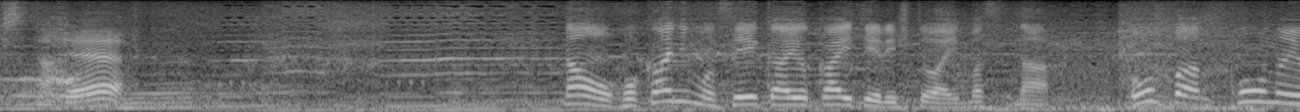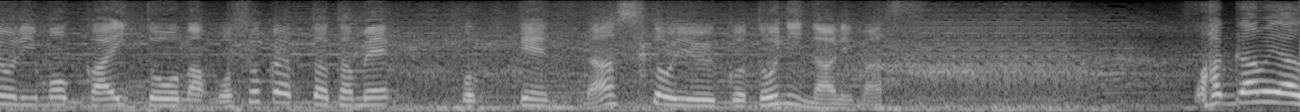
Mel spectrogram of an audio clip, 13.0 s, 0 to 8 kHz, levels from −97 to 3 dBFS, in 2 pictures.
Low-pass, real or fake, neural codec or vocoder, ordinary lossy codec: none; fake; codec, 16 kHz, 0.9 kbps, LongCat-Audio-Codec; none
